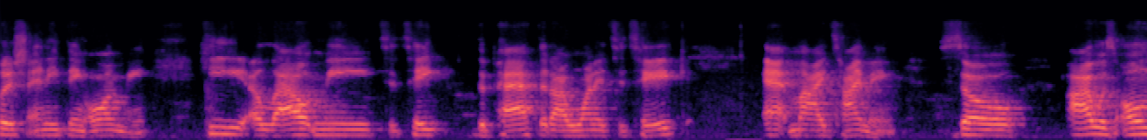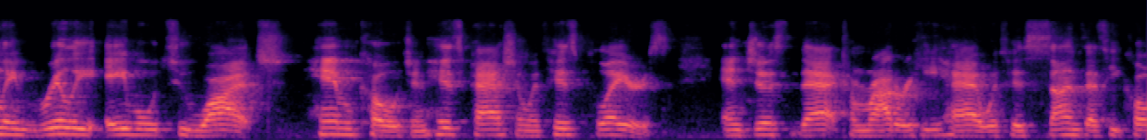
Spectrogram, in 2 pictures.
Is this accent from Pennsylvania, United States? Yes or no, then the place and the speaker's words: yes; Philadelphia, Pennsylvania, United States; I'm from Philadelphia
